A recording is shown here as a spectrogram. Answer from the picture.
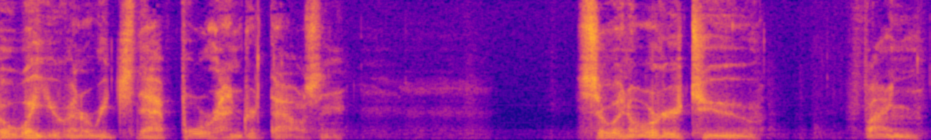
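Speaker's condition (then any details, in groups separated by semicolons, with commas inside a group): Throat cancer; tracheostomy tube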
